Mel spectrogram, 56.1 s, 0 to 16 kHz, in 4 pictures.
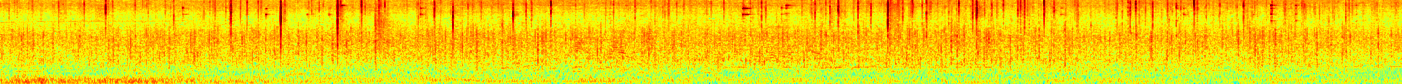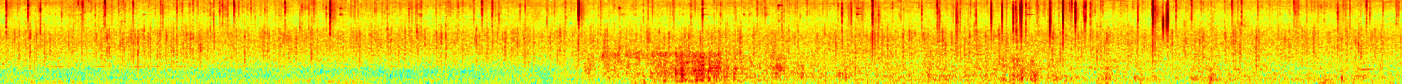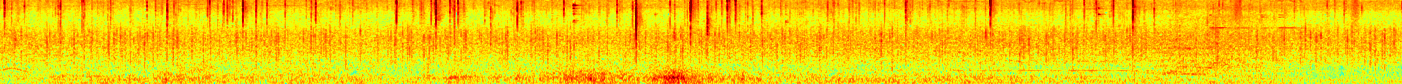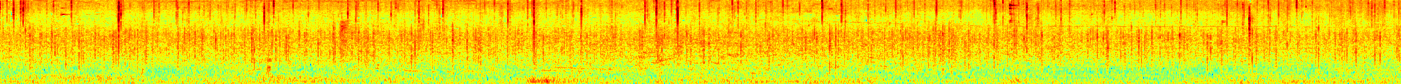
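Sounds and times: steady rain: 0:00.0 - 0:56.0
rolls of thunder: 0:19.8 - 0:27.8, 0:32.5 - 0:43.2.

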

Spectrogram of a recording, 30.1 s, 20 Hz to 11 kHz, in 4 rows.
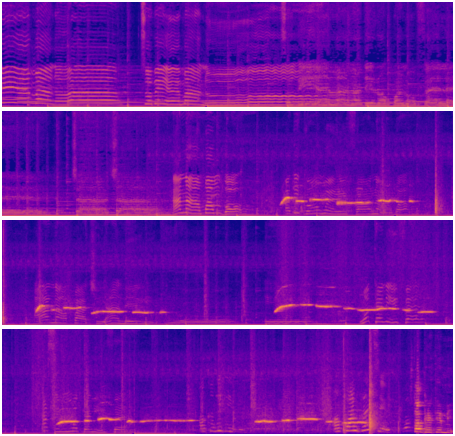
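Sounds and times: sustained bass chords: 0:00.0 - 0:25.7
whistled melody: 0:15.6 - 0:17.9, 0:19.6 - 0:22.4, 0:23.4 - 0:25.9, 0:26.8 - 0:28.7.

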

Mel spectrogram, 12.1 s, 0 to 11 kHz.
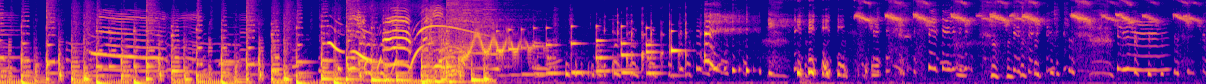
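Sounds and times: children's music: 0:00.0 - 0:07.5.

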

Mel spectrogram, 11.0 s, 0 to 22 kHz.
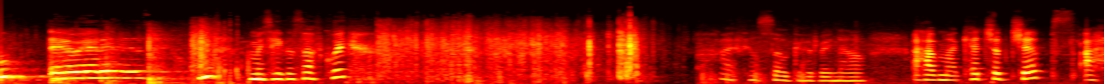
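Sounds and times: plastic wrapping crinkling: 0:01.9 - 0:08.2.

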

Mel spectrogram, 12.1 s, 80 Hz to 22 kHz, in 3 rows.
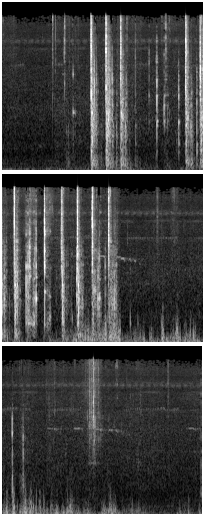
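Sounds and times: pestle pounding in stone mortar: 0:01.4 - 0:06.4.

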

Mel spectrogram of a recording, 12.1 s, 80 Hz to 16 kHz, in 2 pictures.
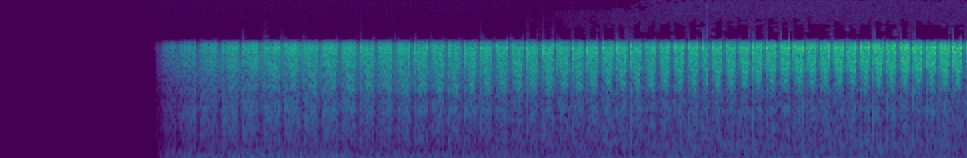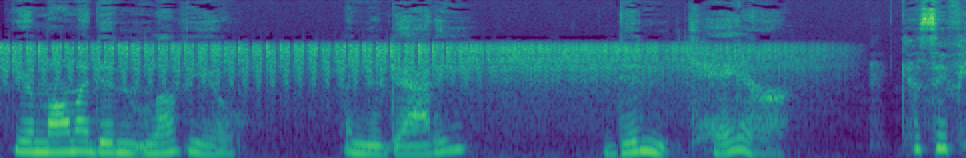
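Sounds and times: insects chirping: 0:01.0 - 0:12.0.

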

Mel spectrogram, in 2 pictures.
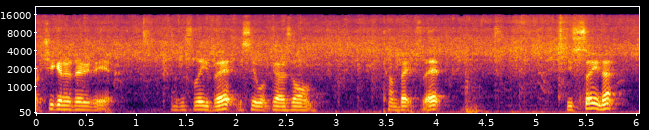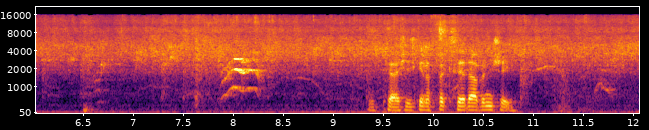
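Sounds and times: faint steady hiss: 0:00.0 - 0:12.0
newborn puppy squeaky whine: 0:07.8 - 0:08.9, 0:11.0 - 0:12.0.

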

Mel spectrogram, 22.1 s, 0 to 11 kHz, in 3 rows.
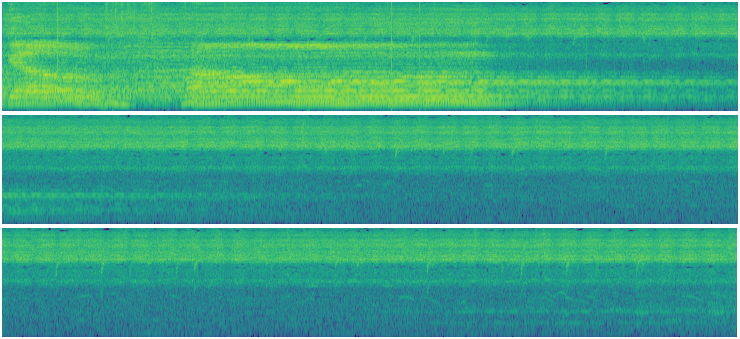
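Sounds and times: insects chirring: 0:00.0 - 0:22.0.

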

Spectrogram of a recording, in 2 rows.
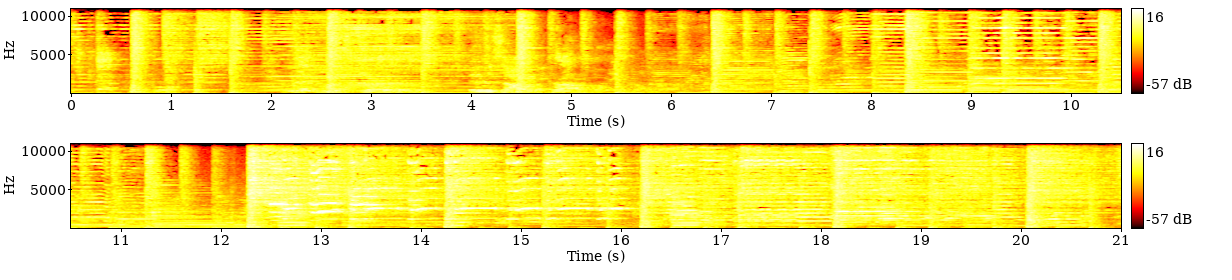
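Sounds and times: amplified harmonica solo: 0:00.0 - 0:21.0
drum kit steady beat: 0:00.0 - 0:21.0
live band playing: 0:00.0 - 0:21.0.

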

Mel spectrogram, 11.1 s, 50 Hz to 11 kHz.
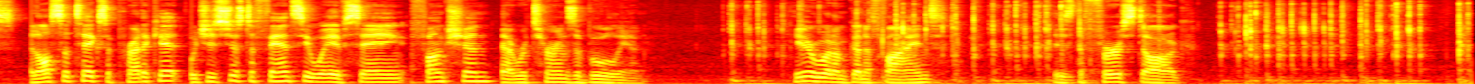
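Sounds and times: typing on keyboard: 0:05.5 - 0:11.0.

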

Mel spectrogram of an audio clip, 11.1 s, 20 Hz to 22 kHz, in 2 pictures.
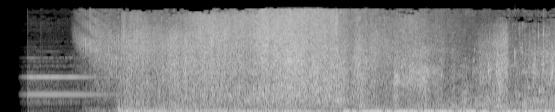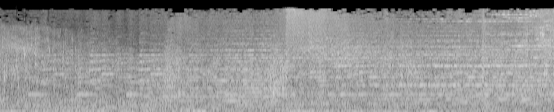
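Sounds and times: deep explosion-like rumble: 0:00.9 - 0:09.6.

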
